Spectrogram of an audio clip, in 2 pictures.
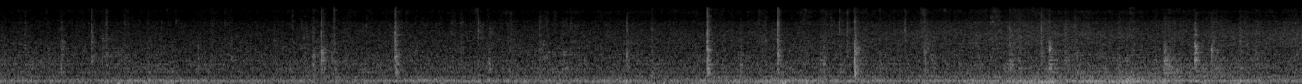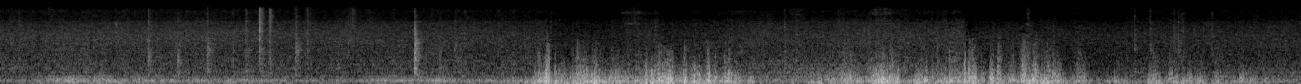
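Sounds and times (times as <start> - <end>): hailstones ticking on hard surfaces: 0.0 - 26.0
rain hissing: 0.0 - 26.0.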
